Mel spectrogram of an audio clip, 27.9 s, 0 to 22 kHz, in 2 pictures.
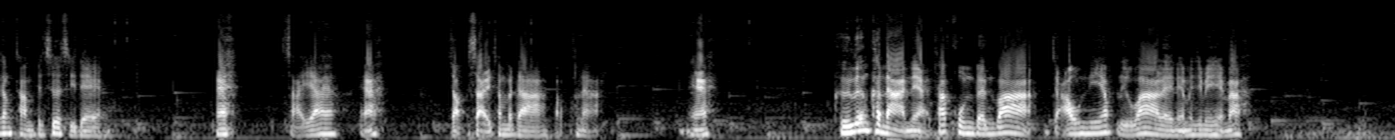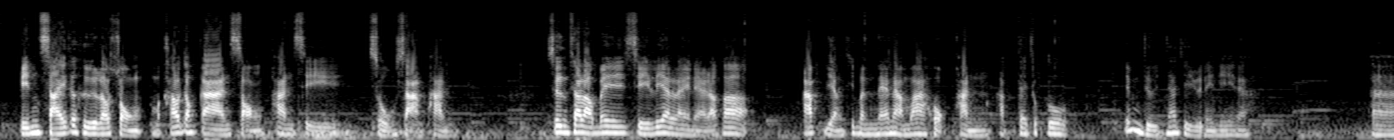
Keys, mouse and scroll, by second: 1.0 click, 2.1 scroll up 1, 3.2 scroll down 1, 5.1-7.3 drag, 7.7 scroll down 1, 8.1 middle click, 8.6-9.3 scroll up 2, 9.7-10.1 scroll down 1, 11.4 scroll up 1, 12.1 scroll down 1, 14.3 scroll up 1, 21.2-22.4 drag, 22.7-23.3 scroll up 1, 23.3 middle click, 24.3-27.8 drag.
